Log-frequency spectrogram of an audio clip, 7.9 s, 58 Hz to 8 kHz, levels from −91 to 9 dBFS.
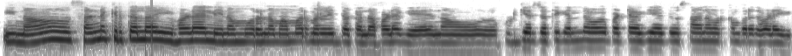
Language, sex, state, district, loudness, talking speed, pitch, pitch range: Kannada, female, Karnataka, Shimoga, -14 LUFS, 150 wpm, 215 Hz, 200-230 Hz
